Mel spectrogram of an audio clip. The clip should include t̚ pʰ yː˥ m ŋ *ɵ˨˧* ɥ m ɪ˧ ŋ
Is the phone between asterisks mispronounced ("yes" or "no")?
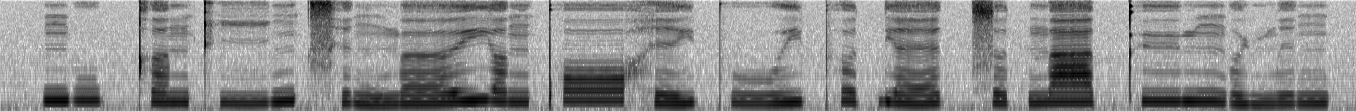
yes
